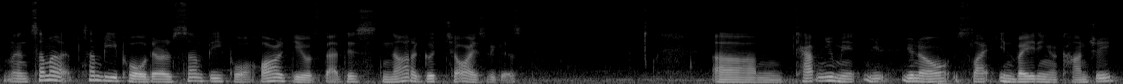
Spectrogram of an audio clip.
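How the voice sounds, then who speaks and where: Halting man, slightly mellow, over rumbling noise. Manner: hesitant, halting, searching for words. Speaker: vlogger giving commentary. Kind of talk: casual unscripted commentary on current events. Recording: noticeable low rumbling background noise.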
